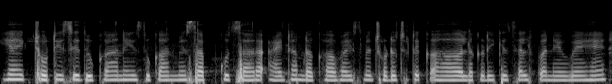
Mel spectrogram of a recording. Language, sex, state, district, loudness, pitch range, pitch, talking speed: Hindi, female, Chhattisgarh, Kabirdham, -21 LUFS, 200-215 Hz, 205 Hz, 245 wpm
